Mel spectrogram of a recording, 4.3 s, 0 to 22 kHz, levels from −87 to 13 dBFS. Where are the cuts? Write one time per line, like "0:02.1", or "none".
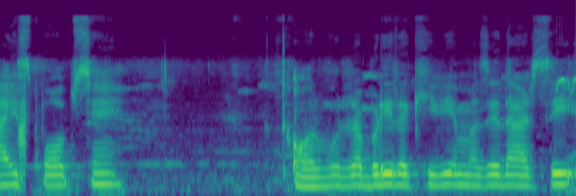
none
